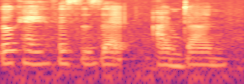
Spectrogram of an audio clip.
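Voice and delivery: hopeless murmur at the window; defeated resignation. Retold or imitated. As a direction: give up, barely voiced. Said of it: "staring out the window like".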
